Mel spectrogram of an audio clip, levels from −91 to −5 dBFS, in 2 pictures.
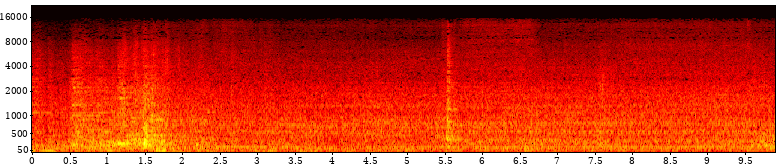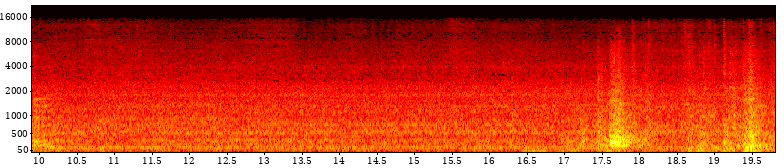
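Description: At 8.45 to 8.48 s, and again at 10.22 to 10.24 s, a corrupt frame was decoded. Flipped bits in a single compressed frame led the decoder to place energy at wrong frequencies. Each is a short, fairly quiet glitch, the second softer.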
